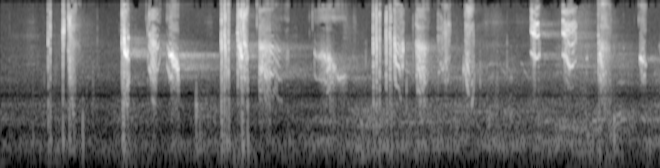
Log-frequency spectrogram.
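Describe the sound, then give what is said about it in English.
Birds sing in a lively springtime morning chorus, with quick bursts of high, bright chirps and trilling notes that repeat irregularly, with no one talking. “You hear the birds? It's springtime. Do you hear the birds?”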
